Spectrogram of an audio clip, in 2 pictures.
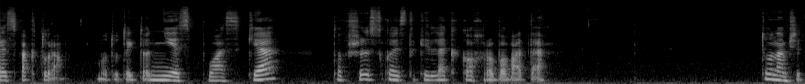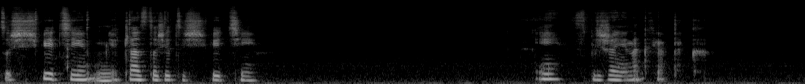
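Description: A woman talks calmly, close to the microphone.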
